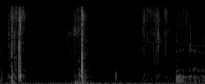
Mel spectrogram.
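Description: Cellophane shrink-wrap being peeled off a hardcover book, crinkling with a few sharp crackles, the loudest near the start and just under a second in.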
